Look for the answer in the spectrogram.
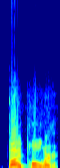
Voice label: "bipolar", American

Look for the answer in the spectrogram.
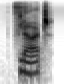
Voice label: "flirt", Indian

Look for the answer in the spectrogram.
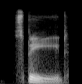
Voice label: "speed", British

